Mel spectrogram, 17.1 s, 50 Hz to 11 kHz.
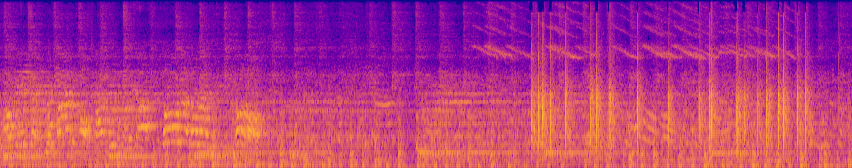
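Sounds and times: held instrumental tone: 0.0s - 17.0s.

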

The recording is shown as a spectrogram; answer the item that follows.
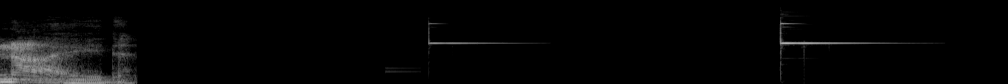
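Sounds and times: high bell-like ding: 3.9s - 5.6s, 7.8s - 9.5s.

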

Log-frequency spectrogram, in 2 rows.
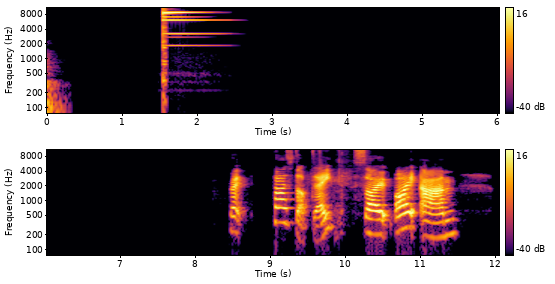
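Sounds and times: bell-like ding: 1.6s - 2.7s.

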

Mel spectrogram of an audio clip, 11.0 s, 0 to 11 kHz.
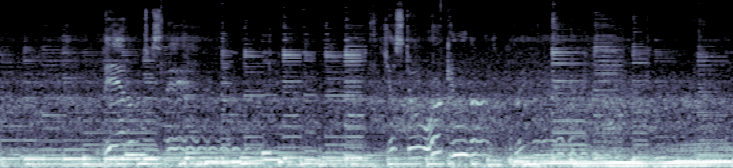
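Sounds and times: strummed acoustic guitar: 0.0s - 11.0s
upright bass notes: 0.0s - 11.0s.

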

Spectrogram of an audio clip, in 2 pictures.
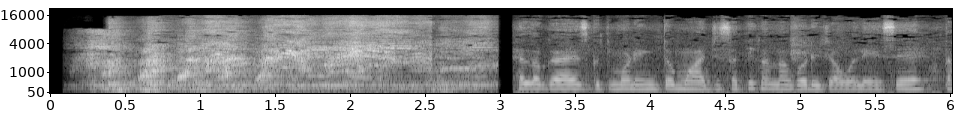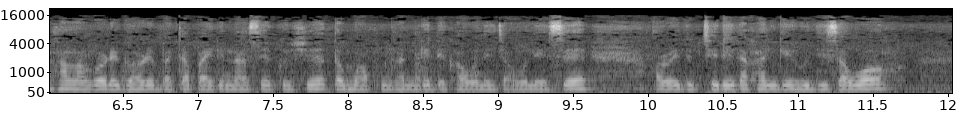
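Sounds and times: piglets squealing and grunting: 0.1s - 3.0s.

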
